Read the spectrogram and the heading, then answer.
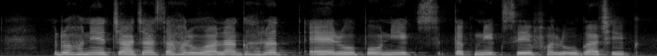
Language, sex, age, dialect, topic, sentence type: Magahi, female, 46-50, Northeastern/Surjapuri, agriculture, statement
